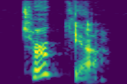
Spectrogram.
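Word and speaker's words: Türkiye: we call it Turkey um but they've always pronounced it turkia so ah here we go okay so why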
